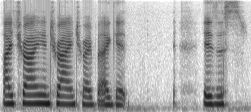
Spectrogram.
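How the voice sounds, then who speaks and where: A woman's voice: mid-range voice, flat delivery, a little slow, no room sound. A woman reading a fan dating sim aloud, rambling and stumbling over words, on a dull lo-fi recording. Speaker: fan game reader. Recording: dull lo-fi dry home mic.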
